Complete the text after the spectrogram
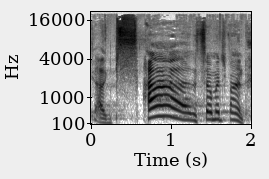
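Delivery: put-on squeaky high baby giggle; playful baby voice delight; imitating baby giggle. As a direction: mimic a toddler squealing with glee. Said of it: "and she giggles".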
